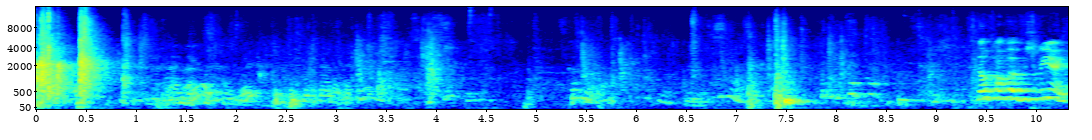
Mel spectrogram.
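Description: A woman speaks to the audience.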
